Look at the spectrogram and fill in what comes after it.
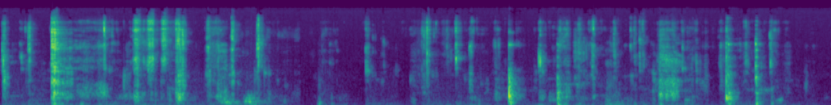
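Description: Close-miked eating sounds of people eating mutton curry and rice by hand: irregular wet chewing and lip smacks, with a short quiet pause about four seconds in.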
